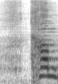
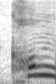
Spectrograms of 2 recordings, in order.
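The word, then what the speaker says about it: calm: 원하는 대로 쓰시면 되는데요 캄 다운을 실수 이런 분도 있어요 컴 다운 이라고 알고 계신 분들도 많아요 사실 하시 쓰셔야 lee 우왕 을 그것은 내려오라 는 뜻이죠 그래서 컴이 아니라 캄 대신에 매우 발음은 하지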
